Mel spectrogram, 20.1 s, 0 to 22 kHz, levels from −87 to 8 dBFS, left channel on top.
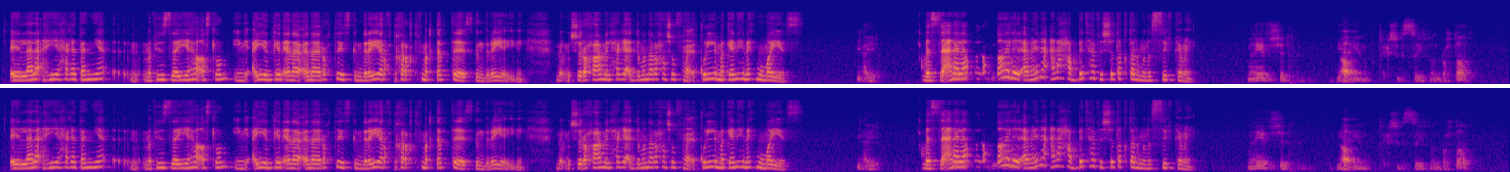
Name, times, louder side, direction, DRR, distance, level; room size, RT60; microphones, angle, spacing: voice 1, 0.1-10.5 12.3-12.9 13.3-15.9 17.9-18.1, left 2 dB, 15° left, 0.4 m, -26 dB
voice 2, 11.4-11.7 12.7-12.9 13.2-13.9 16.6-17.4 17.8-19.6, left 2 dB, 55° left, 1.9 m, -43 dB
11.0 x 6.0 x 2.7 m
head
